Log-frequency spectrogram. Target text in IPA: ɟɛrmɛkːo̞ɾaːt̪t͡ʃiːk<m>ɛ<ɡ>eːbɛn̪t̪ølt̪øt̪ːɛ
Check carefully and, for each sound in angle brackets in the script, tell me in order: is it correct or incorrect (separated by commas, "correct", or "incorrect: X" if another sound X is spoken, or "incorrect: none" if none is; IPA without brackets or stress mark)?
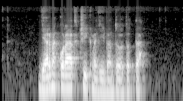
correct, incorrect: ɟ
